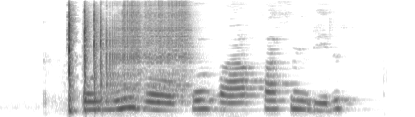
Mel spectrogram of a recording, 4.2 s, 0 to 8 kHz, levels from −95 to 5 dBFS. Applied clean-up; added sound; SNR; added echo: classical method WPE with log-MMSE.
